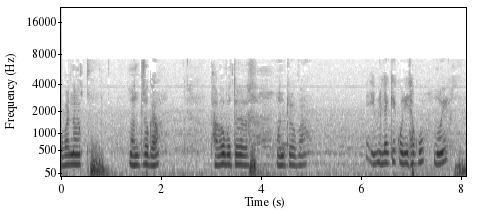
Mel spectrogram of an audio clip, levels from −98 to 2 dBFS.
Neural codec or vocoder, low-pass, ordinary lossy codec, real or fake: none; 7.2 kHz; MP3, 32 kbps; real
